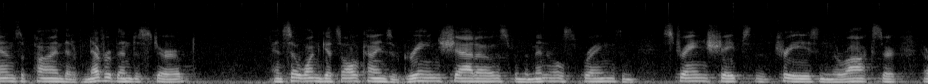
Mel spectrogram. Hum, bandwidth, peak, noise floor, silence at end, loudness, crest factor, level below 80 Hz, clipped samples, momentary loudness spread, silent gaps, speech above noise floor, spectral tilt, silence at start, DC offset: none; 18.5 kHz; -10 dBFS; -43 dBFS; 0 s; -24 LUFS; 14 dB; -46 dBFS; under 0.1%; 7 LU; none; 20 dB; -9 dB/octave; 0 s; under 0.1%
